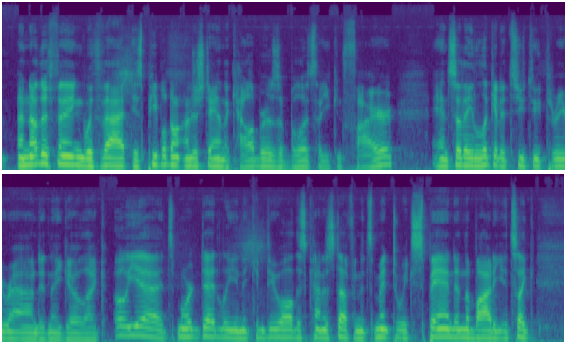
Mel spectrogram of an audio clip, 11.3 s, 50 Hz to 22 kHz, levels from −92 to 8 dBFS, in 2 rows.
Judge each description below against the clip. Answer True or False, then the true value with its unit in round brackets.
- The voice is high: False (135 Hz)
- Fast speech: True (275 wpm)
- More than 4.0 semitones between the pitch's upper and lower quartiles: False (3.0 semitones)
